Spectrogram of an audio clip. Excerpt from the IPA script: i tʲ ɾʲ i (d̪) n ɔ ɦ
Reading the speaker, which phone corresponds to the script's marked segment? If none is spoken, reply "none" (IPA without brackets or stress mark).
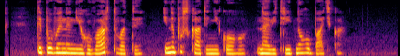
d̪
